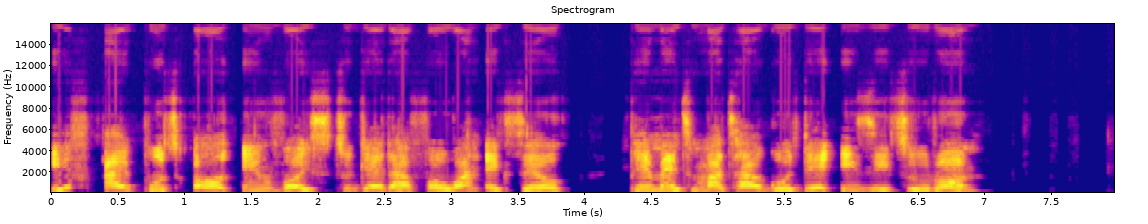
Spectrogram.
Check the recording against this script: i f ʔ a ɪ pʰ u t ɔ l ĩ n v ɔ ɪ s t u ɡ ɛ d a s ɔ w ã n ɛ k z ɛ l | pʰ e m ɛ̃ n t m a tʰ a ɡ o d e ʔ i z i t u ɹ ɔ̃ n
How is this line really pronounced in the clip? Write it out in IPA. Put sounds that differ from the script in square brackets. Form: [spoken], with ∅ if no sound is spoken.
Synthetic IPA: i f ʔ a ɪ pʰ u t ɔ l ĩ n v ɔ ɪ s t u ɡ ɛ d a [f] ɔ w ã n ɛ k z ɛ l | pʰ e m ɛ̃ n t m a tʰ a ɡ o d e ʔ i z i t u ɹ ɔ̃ n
